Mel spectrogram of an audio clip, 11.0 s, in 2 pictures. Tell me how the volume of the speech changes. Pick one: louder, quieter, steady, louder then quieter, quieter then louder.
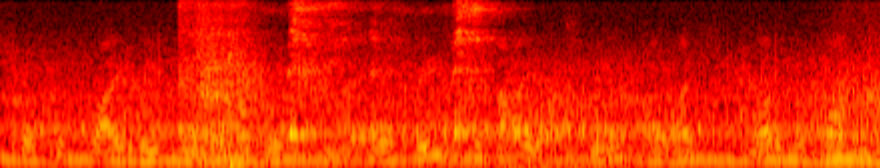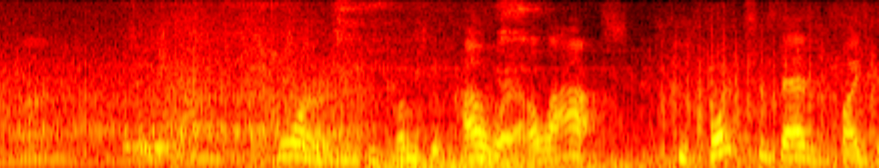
louder.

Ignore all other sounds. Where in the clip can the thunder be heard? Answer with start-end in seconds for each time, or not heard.
7.0-8.8.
